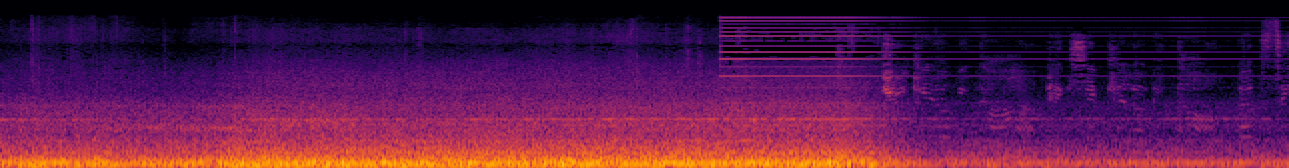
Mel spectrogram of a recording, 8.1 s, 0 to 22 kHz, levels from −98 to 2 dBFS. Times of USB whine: 4.48-8.06

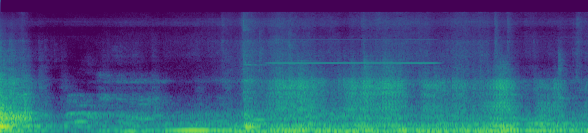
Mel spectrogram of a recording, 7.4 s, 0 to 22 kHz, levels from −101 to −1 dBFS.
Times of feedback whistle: 3.26-5.56

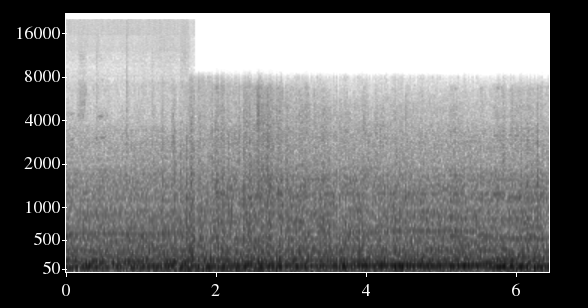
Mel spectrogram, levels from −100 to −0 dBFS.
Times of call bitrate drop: 1.64-6.45

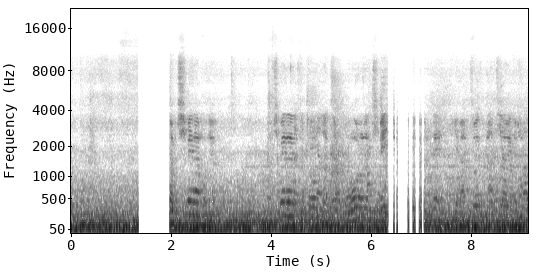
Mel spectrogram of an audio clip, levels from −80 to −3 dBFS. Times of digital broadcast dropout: 1.34-1.99, 6.33-7.07

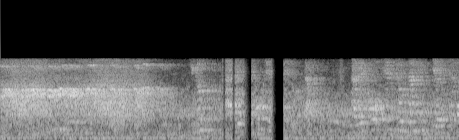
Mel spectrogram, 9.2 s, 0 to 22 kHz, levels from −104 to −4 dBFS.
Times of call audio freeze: 5.42-5.68

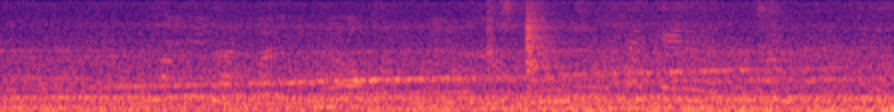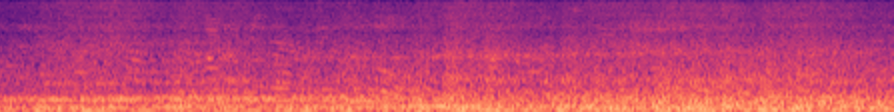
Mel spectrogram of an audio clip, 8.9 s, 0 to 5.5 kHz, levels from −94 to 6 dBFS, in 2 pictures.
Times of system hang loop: none

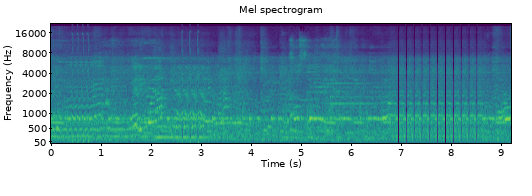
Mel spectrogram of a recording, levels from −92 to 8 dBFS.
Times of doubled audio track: none

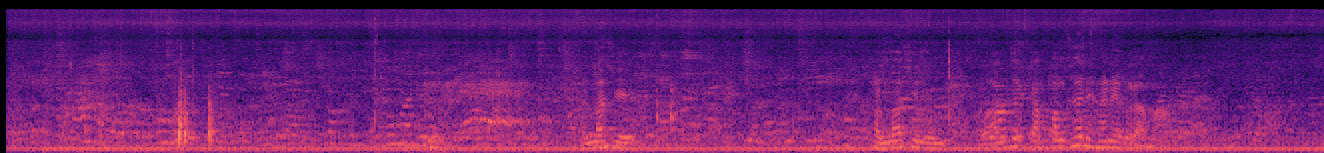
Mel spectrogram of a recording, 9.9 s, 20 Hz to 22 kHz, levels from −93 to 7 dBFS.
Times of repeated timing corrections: none

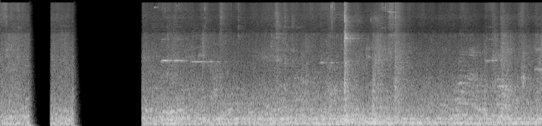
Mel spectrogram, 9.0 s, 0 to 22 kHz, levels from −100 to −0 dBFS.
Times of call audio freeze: 0.47-0.85, 1.21-2.37

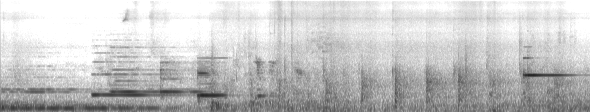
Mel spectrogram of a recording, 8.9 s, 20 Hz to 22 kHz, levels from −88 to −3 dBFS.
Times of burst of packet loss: none

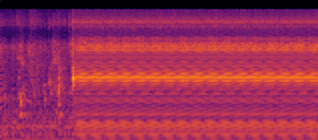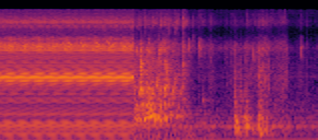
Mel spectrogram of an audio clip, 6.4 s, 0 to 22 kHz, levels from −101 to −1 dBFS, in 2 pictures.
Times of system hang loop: 0.77-4.51

